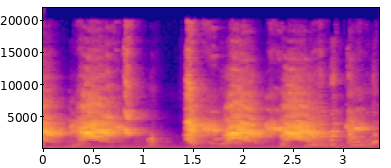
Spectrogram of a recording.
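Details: A pet Indian ringneck parrot, a talking bird, gives harsh, raspy squawking phrases in two bursts with a short pause between, high-pitched and scratchy like mimicked Urdu/Hindi speech.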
